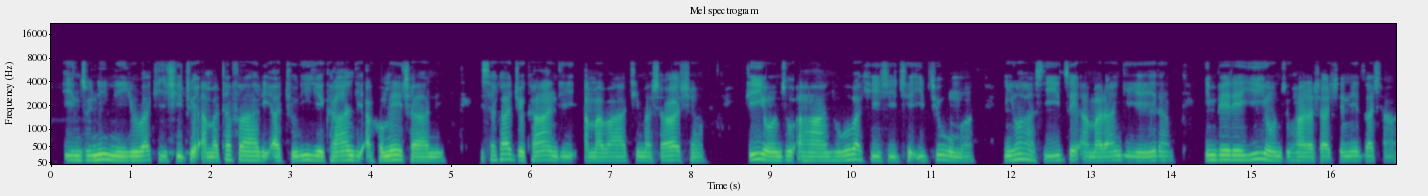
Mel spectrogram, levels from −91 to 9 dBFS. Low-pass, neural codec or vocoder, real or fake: 7.2 kHz; none; real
